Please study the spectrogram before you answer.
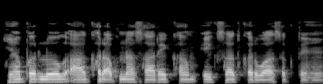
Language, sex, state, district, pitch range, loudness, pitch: Hindi, male, Bihar, Jahanabad, 110-120 Hz, -16 LUFS, 115 Hz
